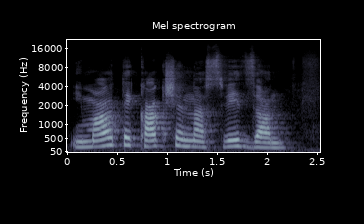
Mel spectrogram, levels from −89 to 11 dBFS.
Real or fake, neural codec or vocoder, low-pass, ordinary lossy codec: fake; vocoder, 44.1 kHz, 128 mel bands every 512 samples, BigVGAN v2; 19.8 kHz; none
